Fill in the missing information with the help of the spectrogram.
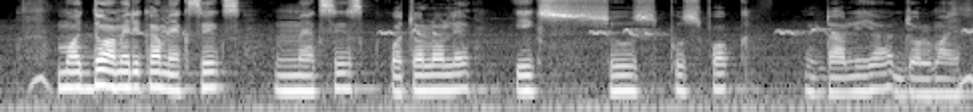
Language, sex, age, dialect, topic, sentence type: Bengali, male, 18-24, Jharkhandi, agriculture, statement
